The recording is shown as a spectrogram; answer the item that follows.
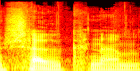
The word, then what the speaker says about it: Selknam: Hace 30 años me topé con la historia de estos ONAS o Selknam, como se llaman ellos. Selknam. ¿Cómo que es? fueron Selknam. Selknam. Algunos pronuncian Shelknam Selknam. también, que fueron una familia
